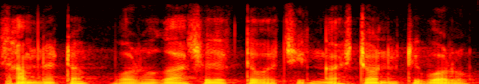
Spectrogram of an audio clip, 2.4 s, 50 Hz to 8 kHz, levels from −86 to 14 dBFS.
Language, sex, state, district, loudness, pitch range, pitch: Bengali, male, West Bengal, Paschim Medinipur, -20 LUFS, 110-120 Hz, 115 Hz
